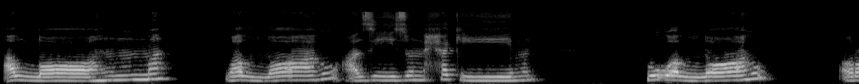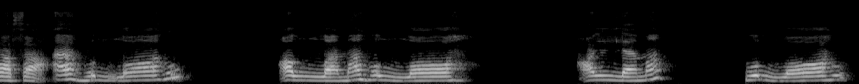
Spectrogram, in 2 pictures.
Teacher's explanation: زبر اور پیش کی صورت میں اللہ کا لام پر پڑا جا رہا ہے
